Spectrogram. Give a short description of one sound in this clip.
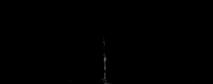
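A short pop sounds as an item is picked up.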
